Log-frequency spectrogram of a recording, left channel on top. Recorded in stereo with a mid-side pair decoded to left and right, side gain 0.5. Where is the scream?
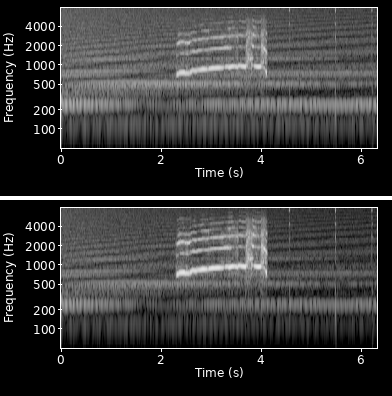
30° right.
